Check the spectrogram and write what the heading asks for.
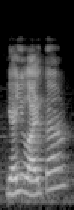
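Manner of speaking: high, prodding check; acted high-pitched leading question; manipulative friend. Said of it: "a type of friend or something".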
